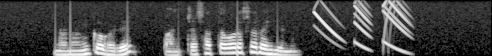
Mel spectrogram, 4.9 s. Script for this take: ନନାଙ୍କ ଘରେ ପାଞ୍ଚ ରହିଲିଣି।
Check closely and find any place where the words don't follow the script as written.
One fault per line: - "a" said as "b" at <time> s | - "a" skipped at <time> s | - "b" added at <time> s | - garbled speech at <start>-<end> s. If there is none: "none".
- "ସାତ ବରଷ" added at 2.1 s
